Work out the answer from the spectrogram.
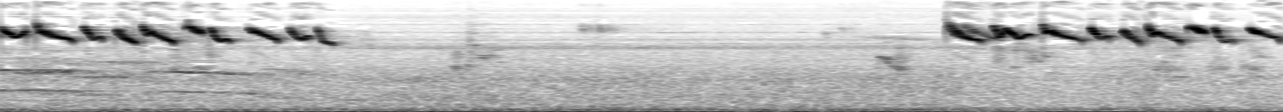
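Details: White-eye in the Vietnamese líu song style, from a bird kept by Vietnamese bird artisans: quick high chattering notes strung in a fast burst, a pause of quiet hiss, then a second equally rapid burst of sharp, slurred chirps.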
